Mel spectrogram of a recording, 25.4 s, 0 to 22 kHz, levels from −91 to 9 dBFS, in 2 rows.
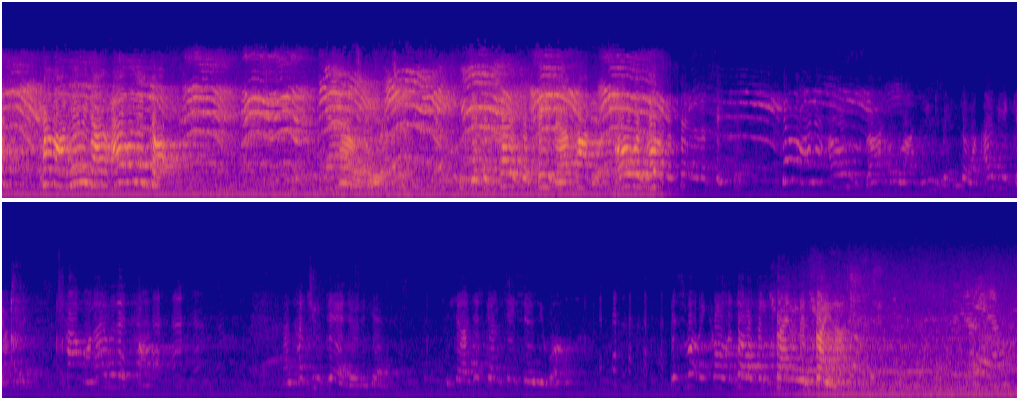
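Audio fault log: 8.17–8.55 s, zipper noise: the level drops by roughly 25 dB in coarse 6 dB steps at around ten per second, with no smoothing between them. Each abrupt gain jump puts a small discontinuity in the waveform, heard as a quick ticking that rides on the fade.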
